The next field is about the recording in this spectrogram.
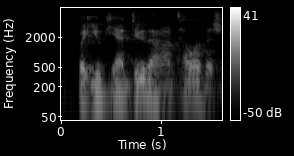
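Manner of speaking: play-acted, bone-dry, low, flat deadpan delivery. Retelling the physicist dad's reply to excited kids: imitating a deadpan delivery. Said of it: "he would always look at us deadpan and go".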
